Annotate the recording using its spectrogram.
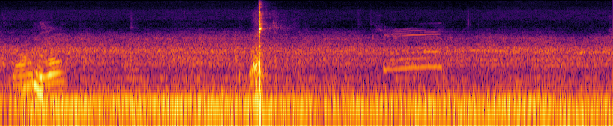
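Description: A single sharp crack of a driver clubface striking a golf ball off the tee, about two and a half seconds in, over a steady low hum.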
